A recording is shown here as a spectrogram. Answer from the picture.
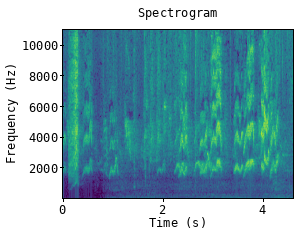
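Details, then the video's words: Rapid parrot chatter of bouncy, repeated two-part chirps, many notes a second, over a low background rumble after an opening harsh squawk. "Natural parrot sound | parrot sound | parrot sound effects"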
